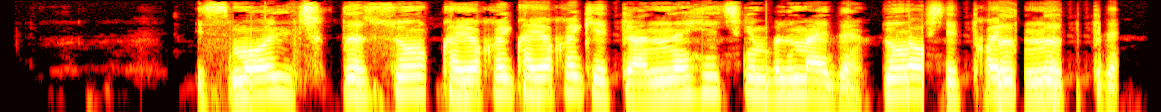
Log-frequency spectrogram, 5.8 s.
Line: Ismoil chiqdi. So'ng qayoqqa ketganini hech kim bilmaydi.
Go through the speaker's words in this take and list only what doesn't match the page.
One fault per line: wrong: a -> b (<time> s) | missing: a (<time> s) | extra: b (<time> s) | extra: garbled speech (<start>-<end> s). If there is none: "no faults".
extra: qayoqqa (2.7 s)
extra: garbled speech (4.4-5.6 s)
